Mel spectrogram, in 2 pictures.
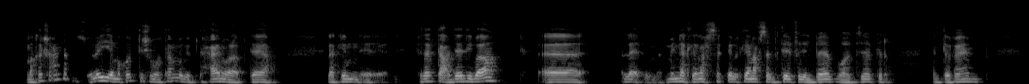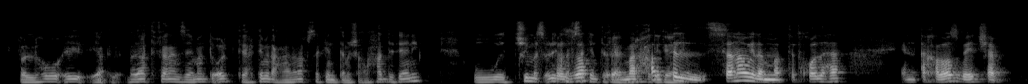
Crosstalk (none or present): present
